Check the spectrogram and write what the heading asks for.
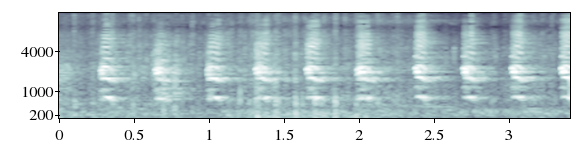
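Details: Muscovy ducks on a farm, one giving harsh, nasal, buzzy calls repeated about three times a second in a steady series, over a constant background hiss.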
